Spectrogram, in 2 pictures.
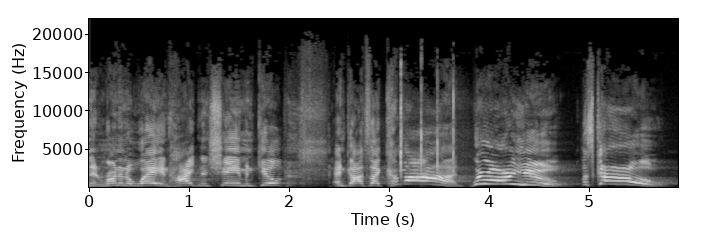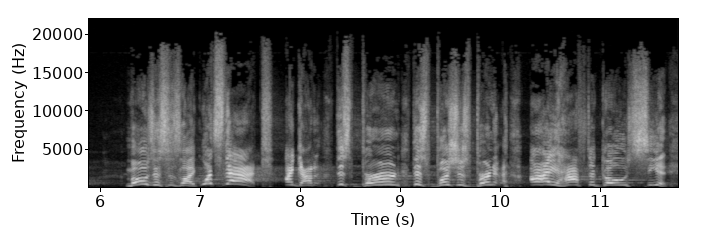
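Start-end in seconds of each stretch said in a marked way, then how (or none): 3.0-5.8 calling out high and loud; a loud, high call to come out of hiding; God calling out. Retold or imitated. 7.0-11.7 higher, eager exclamations; thrilled to see it; excited Moses. Retold or imitated.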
